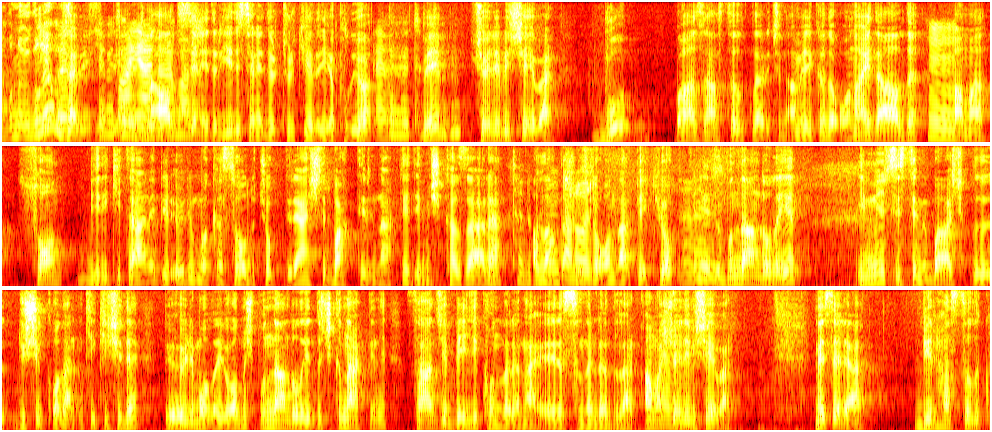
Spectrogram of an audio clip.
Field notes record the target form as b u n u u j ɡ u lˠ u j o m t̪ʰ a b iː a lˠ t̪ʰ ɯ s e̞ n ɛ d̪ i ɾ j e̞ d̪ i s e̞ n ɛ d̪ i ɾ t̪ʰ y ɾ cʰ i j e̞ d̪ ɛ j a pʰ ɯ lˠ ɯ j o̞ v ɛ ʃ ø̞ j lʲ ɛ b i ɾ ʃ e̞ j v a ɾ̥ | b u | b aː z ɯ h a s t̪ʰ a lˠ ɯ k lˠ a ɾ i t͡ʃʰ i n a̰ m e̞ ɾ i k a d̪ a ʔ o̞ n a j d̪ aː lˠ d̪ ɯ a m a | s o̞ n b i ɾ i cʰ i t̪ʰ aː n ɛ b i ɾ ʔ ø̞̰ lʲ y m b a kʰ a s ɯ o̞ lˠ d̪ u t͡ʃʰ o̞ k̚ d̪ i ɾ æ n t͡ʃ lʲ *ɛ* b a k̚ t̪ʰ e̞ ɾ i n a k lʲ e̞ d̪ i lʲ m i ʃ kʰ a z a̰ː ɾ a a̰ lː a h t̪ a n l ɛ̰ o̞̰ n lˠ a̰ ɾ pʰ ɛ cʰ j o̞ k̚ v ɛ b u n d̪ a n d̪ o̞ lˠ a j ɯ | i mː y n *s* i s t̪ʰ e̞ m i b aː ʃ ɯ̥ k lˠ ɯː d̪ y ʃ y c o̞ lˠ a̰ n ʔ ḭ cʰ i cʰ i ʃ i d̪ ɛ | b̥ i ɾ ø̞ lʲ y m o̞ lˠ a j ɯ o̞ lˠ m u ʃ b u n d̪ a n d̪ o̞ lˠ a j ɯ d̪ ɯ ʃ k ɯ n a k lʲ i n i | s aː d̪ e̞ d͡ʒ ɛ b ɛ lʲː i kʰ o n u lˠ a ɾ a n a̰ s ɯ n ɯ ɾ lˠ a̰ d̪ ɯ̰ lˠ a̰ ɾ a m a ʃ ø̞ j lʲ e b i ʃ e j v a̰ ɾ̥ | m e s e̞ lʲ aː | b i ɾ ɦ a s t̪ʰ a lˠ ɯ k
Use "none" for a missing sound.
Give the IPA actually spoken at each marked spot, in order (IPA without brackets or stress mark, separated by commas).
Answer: i, s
